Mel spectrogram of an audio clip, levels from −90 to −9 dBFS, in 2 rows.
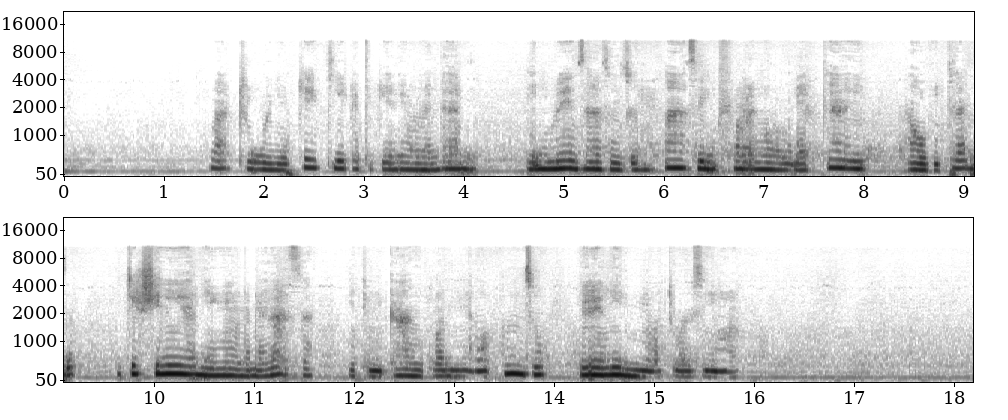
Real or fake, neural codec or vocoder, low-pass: fake; codec, 44.1 kHz, 1.7 kbps, Pupu-Codec; 10.8 kHz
